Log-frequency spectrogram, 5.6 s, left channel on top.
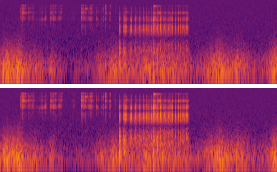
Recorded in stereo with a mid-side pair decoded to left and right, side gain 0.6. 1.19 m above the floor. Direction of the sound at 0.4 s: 35° right.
